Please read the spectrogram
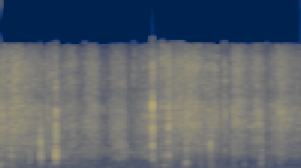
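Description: Paper rustling as a paper envelope is handled and paper cutouts are pulled out of it, with a few small clicks.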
